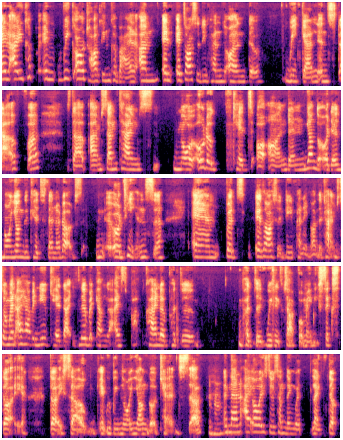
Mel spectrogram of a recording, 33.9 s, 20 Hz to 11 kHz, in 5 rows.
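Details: Childhood apraxia of speech, a neurological speech disorder, in a female high school senior who has had speech therapy since about age four and was once only 10% intelligible.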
